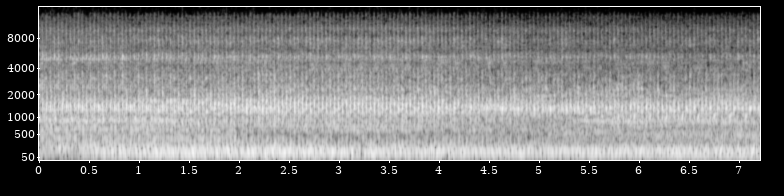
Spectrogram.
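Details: 2011 Nissan GU Patrol CRD diesel automatic: very loud steady knock about three beats a second over a rough idle; also no power, power light on at high rpm, stalls when driven cold, codes P0088, P0089, P1090; cause undetermined.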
